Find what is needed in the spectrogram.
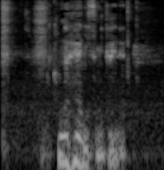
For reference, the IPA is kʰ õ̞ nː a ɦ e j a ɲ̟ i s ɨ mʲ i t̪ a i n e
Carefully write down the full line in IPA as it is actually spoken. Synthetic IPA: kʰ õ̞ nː a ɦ e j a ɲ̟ i s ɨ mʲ i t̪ a i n e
